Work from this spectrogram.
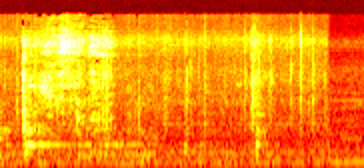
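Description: Poha with coriander is stirred in a pan, with a soft frying hiss under repeated clinks and scrapes of a spoon against the metal, close and quiet.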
